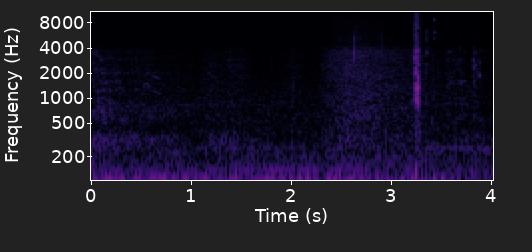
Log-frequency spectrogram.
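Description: Quiet stretch with a low steady hum, broken by one sharp click about three seconds in as the metal cooking cups of a backpacking stove are handled.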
